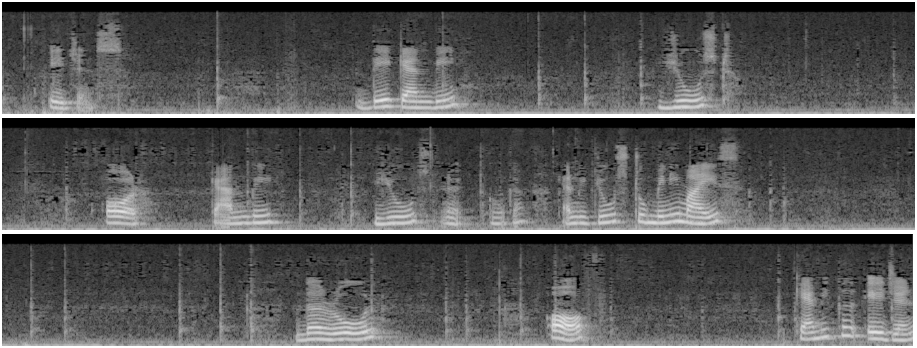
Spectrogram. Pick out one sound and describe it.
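A young woman speaks calmly and slowly, close to a microphone, pausing often.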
